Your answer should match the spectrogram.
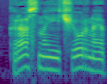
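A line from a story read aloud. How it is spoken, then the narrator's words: Grumbling. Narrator (Russian): проворчал он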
